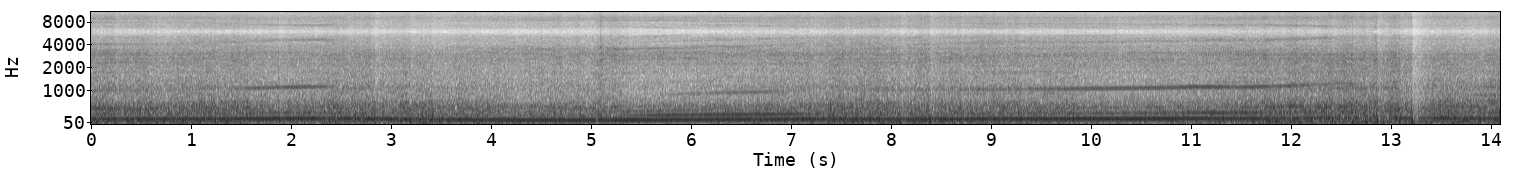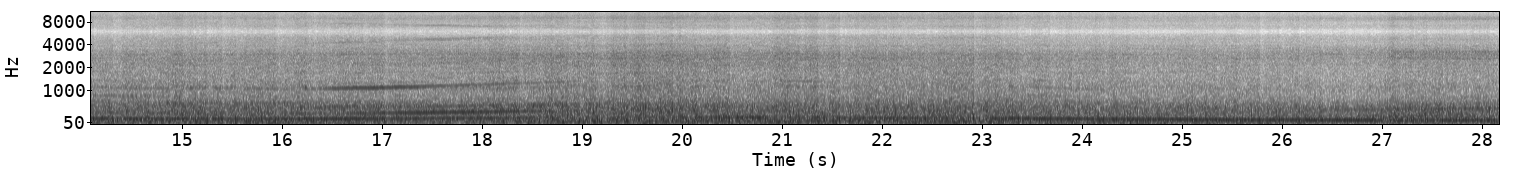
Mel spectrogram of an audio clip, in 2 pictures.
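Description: Motorcycle engine heard from a camera mounted on the bike, its note climbing and falling several times as the rider opens and eases the throttle through the bends, under a constant rush of wind noise.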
